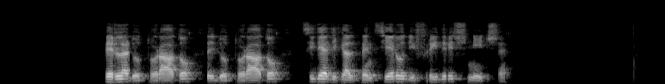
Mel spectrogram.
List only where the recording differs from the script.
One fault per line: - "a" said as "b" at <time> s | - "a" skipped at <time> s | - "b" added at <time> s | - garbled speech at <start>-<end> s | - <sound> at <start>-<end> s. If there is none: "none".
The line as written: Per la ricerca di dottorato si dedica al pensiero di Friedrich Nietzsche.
- "ricerca" said as "dottorato" at 1.3 s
